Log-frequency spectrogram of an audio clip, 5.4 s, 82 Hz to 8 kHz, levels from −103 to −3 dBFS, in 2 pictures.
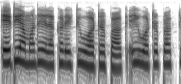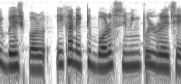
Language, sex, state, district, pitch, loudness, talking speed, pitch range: Bengali, female, West Bengal, Paschim Medinipur, 235 Hz, -22 LUFS, 200 wpm, 215-255 Hz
